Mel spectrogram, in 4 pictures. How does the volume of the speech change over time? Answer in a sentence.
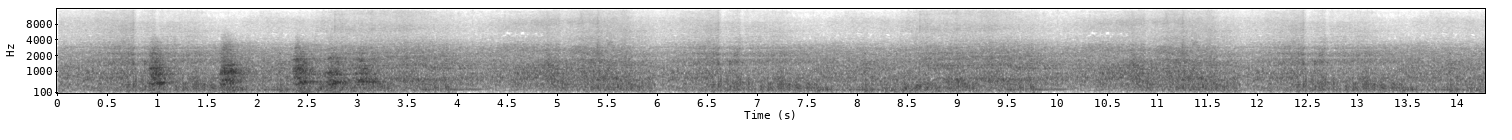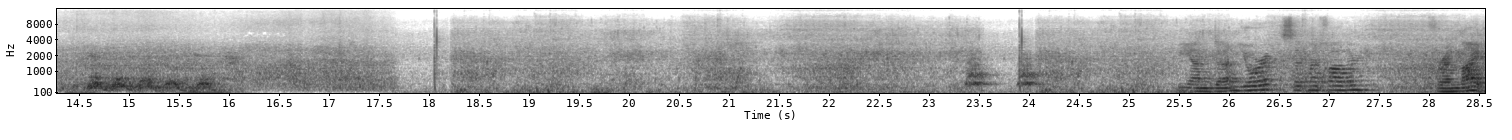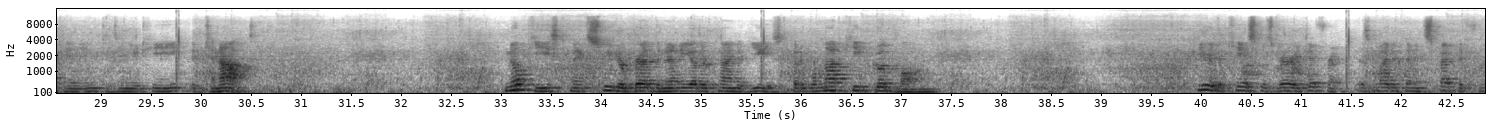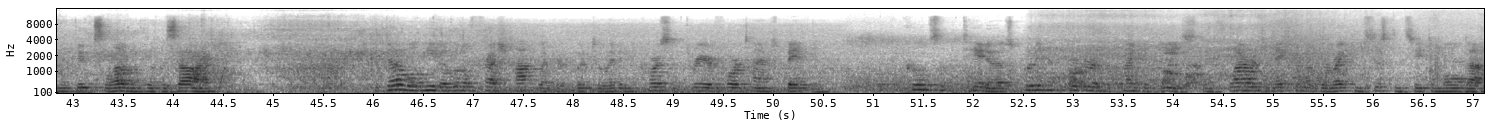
The volume of the speech goes down.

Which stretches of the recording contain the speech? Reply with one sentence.
The speech can be heard from 25.4 to 30.6 s, from 33.0 to 37.4 s, from 40.0 to 44.5 s and from 46.0 to 57.0 s.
